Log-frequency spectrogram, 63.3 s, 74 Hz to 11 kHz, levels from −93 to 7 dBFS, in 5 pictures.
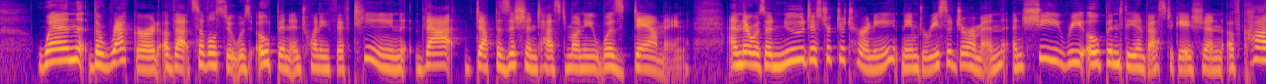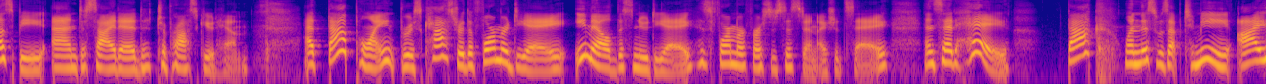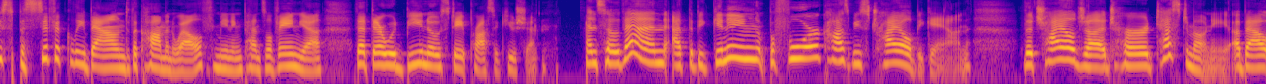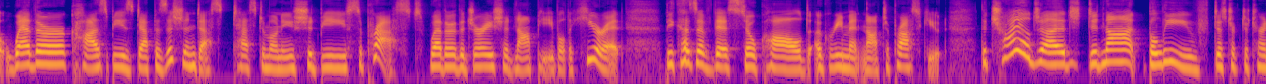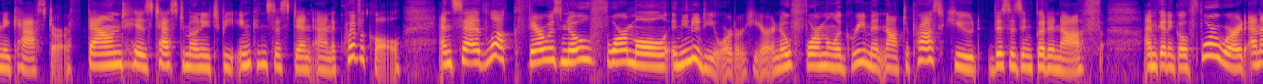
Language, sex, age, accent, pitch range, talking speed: English, female, 20-39, American, 195-260 Hz, 155 wpm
